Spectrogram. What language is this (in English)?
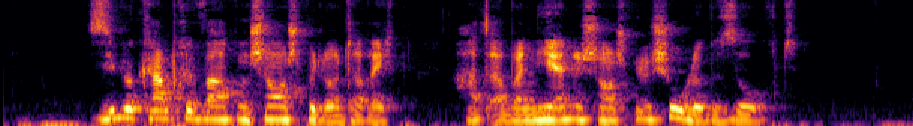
German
